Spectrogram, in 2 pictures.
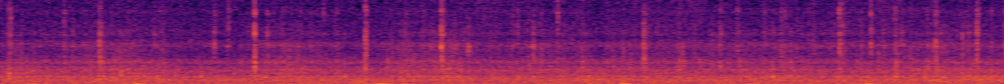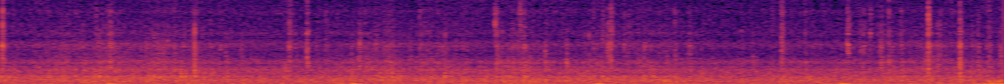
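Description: Heavy rain pelting a car's roof and windscreen, heard from inside the cabin, with the car's engine running low underneath at a crawl. A soft knock repeats about every second and a bit, in time with the windscreen wipers' sweeps.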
